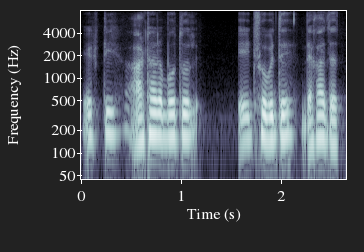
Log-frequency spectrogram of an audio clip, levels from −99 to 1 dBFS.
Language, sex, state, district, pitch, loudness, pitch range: Bengali, male, West Bengal, Alipurduar, 165 Hz, -16 LUFS, 155-175 Hz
